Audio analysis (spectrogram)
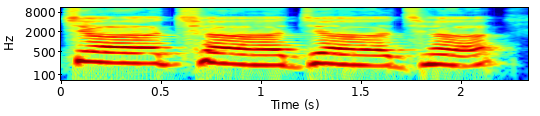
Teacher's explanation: The tongue touches the palate while saying ch, ch, j.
